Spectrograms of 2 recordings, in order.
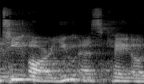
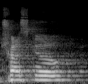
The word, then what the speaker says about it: Trusko: You can spell my name T-R-U-S-K-O. That's pronounced Trusko, not Trusko.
